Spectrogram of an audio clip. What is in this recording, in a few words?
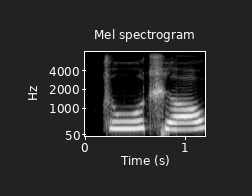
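"zu2qiu2", Mandarin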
